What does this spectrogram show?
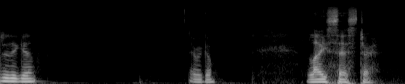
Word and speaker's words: Leicester: again there we go Leicester and the pronunciation of l-e-i-c-e-s-t-e-r is Lester Leicester Square let's get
